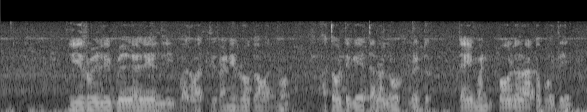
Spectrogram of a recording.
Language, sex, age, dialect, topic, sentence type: Kannada, male, 41-45, Central, agriculture, question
